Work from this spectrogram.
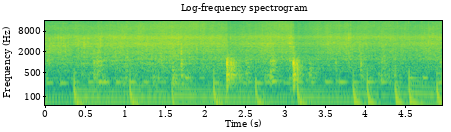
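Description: Tomatoes frying in a hot pan for a burger, a steady loud sizzle broken by repeated scraping stirs every half second or so, close up and without speech.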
